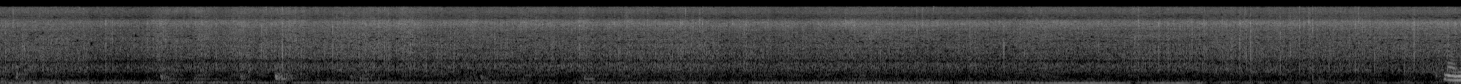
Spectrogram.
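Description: Chopped tomato and salt sizzle steadily in a frying pan while being mixed, with a continuous hiss of frying and a few soft knocks of a utensil stirring against the pan.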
